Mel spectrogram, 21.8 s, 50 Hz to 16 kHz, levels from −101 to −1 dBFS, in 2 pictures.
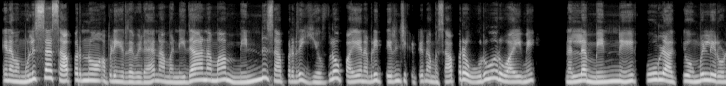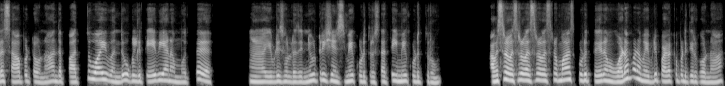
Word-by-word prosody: நாம 205 Hz, -3 st, +2 dB
முழுசா 275 Hz, -, +5 dB
சாப்பிடணும் 230 Hz, +1 st, +2 dB
அப்படிங்கறத 195 Hz, -3 st, -1 dB
விட 175 Hz, 0 st, -2 dB, 0.2 s
நாம 185 Hz, -4 st, -2 dB
நிதானமா 235 Hz, +6 st, +2 dB, 0.2 s
மென்னு 210 Hz, -, +2 dB
சாப்பிடுறது 205 Hz, +1 st, -3 dB, 0.3 s
எவ்வளவு 175 Hz, -, -1 dB, 0.2 s
பயன் 200 Hz, +2 st, 0 dB
அப்படி 205 Hz, +5 st, -1 dB, 0.2 s
தெரிஞ்சுக்கிட்டு 205 Hz, -2 st, -4 dB
நாம 190 Hz, -3 st, -3 dB
சாப்பிடுற 210 Hz, +7 st, 0 dB, 0.2 s
ஒரு, 215 Hz, +8 st, 0 dB
ஒரு 275 Hz, -, +2 dB
வாயுமே 190 Hz, +3 st, 0 dB, 0.5 s
நல்லா 200 Hz, +5 st, +3 dB, 0.2 s
மென்னு 195 Hz, +2 st, +2 dB, 0.3 s
கூழ் 250 Hz, +2 st, +2 dB
ஆக்கி 195 Hz, +3 st, -5 dB
உமிழ்நீரோட 205 Hz, -1 st, +1 dB
சாப்பிட்டோம்னா 185 Hz, -2 st, -3 dB
அந்தப் 200 Hz, -1 st, -4 dB
10 180 Hz, -, -4 dB
வாய் 260 Hz, 0 st, +5 dB
வந்து 185 Hz, +2 st, -1 dB
உங்களுக்குத் 205 Hz, -3 st, -3 dB
தேவையான 220 Hz, -1 st, +1 dB
மொத்த 175 Hz, -, -8 dB, 0.8 s
அ -, -, -1 dB, 0.2 s
எப்படி 185 Hz, +2 st, -1 dB
சொல்றது 185 Hz, -1 st, -2 dB
ந்யூட்ரிஷன்ஸ்மே 215 Hz, -3 st, 0 dB
கொடுத்துரும் 185 Hz, -4 st, -5 dB
சத்தயுமே 210 Hz, +2 st, 0 dB
கொடுத்துரும். 175 Hz, -3 st, -5 dB, 0.8 s
அவசர 205 Hz, +7 st, +4 dB
அவசர 235 Hz, +2 st, +2 dB
அவசர 230 Hz, +2 st, +1 dB
அவசரமா 235 Hz, +2 st, +1 dB, 0.2 s
குடுத்து 225 Hz, -3 st, -1 dB
நம்ம 210 Hz, -, +2 dB
உடம்ப 310 Hz, -, +2 dB
நம்ம 220 Hz, -6 st, +1 dB
எப்படி 225 Hz, +5 st, -3 dB
பழக்கப்படுத்தி 200 Hz, -1 st, -2 dB
இருக்கோனா, 180 Hz, -2 st, -3 dB
205 Hz, 135 wpm, -23 LUFS, 185-230 Hz, 0.8 s, முழுசா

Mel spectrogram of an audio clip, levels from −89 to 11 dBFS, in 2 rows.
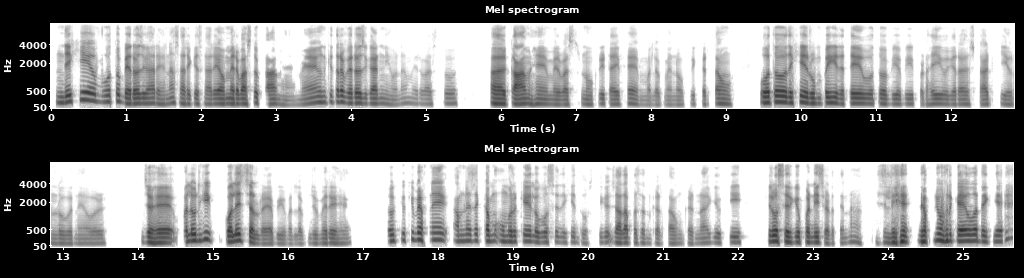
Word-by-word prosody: देखिए, 215 Hz, +7 st, +3 dB
वो 175 Hz, -2 st, -1 dB
तो 190 Hz, +2 st, -2 dB
बेरोजगार 135 Hz, -1 st, +1 dB
है 120 Hz, -, -8 dB
ना 145 Hz, +3 st, -8 dB
सारे 130 Hz, -3 st, -7 dB
के 130 Hz, -, -7 dB
सारे 125 Hz, +1 st, -5 dB
और 125 Hz, -, +2 dB
अ, -, -, -6 dB
मेरे 130 Hz, -1 st, +1 dB
पास 130 Hz, 0 st, +1 dB
तो 150 Hz, -, -1 dB
काम 125 Hz, -3 st, -5 dB
है। 105 Hz, -1 st, -18 dB
मैं 135 Hz, +6 st, -5 dB
उनकी 160 Hz, +1 st, -5 dB
तरह 170 Hz, 0 st, +2 dB
बेरोजगार 140 Hz, -2 st, 0 dB
नहीं 130 Hz, -2 st, -13 dB
हूँ 115 Hz, 0 st, -17 dB
ना 135 Hz, +3 st, -20 dB
मेरे 130 Hz, -3 st, -22 dB
पास 120 Hz, -1 st, -16 dB
तो 135 Hz, 0 st, -13 dB, 0.5 s
अ, 130 Hz, -2 st, +5 dB
काम 130 Hz, +1 st, +3 dB
है, 125 Hz, 0 st, -5 dB
मेरे 115 Hz, -1 st, -8 dB
पास 115 Hz, 0 st, -8 dB
तो 125 Hz, -, -17 dB
नौकरी 120 Hz, +2 st, -10 dB
टाइप 120 Hz, -2 st, -8 dB
है। 130 Hz, -2 st, -5 dB
मतलब 110 Hz, 0 st, -17 dB
मैं 110 Hz, -, -18 dB
नौकरी 110 Hz, +2 st, -19 dB
करता 130 Hz, +3 st, -9 dB
हूँ। 130 Hz, -2 st, -5 dB, 0.4 s
वो 155 Hz, 0 st, +8 dB
तो 170 Hz, 0 st, +6 dB
देखिए 150 Hz, +2 st, +3 dB
रूम 140 Hz, -1 st, 0 dB
पे 150 Hz, -, +2 dB
ही 150 Hz, 0 st, +3 dB
रहते 140 Hz, +1 st, -1 dB
हैं 135 Hz, -, +3 dB
वो 130 Hz, -1 st, -2 dB
तो 130 Hz, 0 st, -5 dB
अभी-अभी 125 Hz, 0 st, -9 dB
पढ़ाई 125 Hz, 0 st, -8 dB
वग़ैरह 120 Hz, -1 st, -9 dB
स्टार्ट 115 Hz, 0 st, -10 dB
की 125 Hz, -, -18 dB
है 115 Hz, -, -10 dB
उन 115 Hz, 0 st, -15 dB
लोगों 110 Hz, -1 st, -10 dB
ने 110 Hz, 0 st, -17 dB
और 115 Hz, +1 st, -14 dB, 0.5 s
जो 140 Hz, -1 st, +4 dB
है 130 Hz, +1 st, +5 dB
मतलब 155 Hz, +3 st, 0 dB
उनकी 205 Hz, +5 st, +2 dB, 0.2 s
कॉलेज 175 Hz, +3 st, +6 dB
चल 130 Hz, -, +3 dB
रहा 110 Hz, 0 st, -8 dB
है 110 Hz, -, -5 dB
अभी 110 Hz, -1 st, -14 dB
मतलब 105 Hz, 0 st, -18 dB
जो 115 Hz, -1 st, -13 dB
मेरे 120 Hz, 0 st, -6 dB
हैं। 115 Hz, +1 st, -14 dB, 0.5 s
तो 170 Hz, -, +1 dB
क्योंकि 190 Hz, +4 st, -9 dB
मैं 200 Hz, -, +6 dB
अपने 200 Hz, +1 st, 0 dB, 0.2 s
अपने 165 Hz, +2 st, -2 dB
से 180 Hz, -, -3 dB
कम 170 Hz, -1 st, 0 dB
उम्र 160 Hz, -2 st, -1 dB
के 165 Hz, +1 st, -1 dB
लोगों 140 Hz, -2 st, -2 dB
से 145 Hz, +1 st, -11 dB
देखिए 140 Hz, +1 st, -13 dB
दोस्ती 130 Hz, +3 st, -14 dB
ज़्यादा 130 Hz, -1 st, -1 dB
पसंद 125 Hz, -2 st, -14 dB
करता 115 Hz, 0 st, -15 dB
हूँ 110 Hz, +1 st, -13 dB
करना 115 Hz, +3 st, -13 dB
क्योंकि 135 Hz, +2 st, -10 dB
फ़िर 140 Hz, +3 st, -6 dB
वो 160 Hz, -, +9 dB
सिर 155 Hz, -3 st, +3 dB
के 140 Hz, -, -4 dB
ऊपर 140 Hz, 0 st, 0 dB
नहीं 140 Hz, 0 st, 0 dB
चढ़ते 120 Hz, -1 st, -11 dB
ना 140 Hz, 0 st, -15 dB, 0.2 s
इसलिए 135 Hz, +5 st, +2 dB, 0.2 s
जो 155 Hz, -, +4 dB
अपनी 185 Hz, +3 st, +1 dB
उम्र 170 Hz, -1 st, +5 dB
के 165 Hz, 0 st, +8 dB
वो 175 Hz, +1 st, +6 dB
देखिए 160 Hz, 0 st, -2 dB
130 Hz, 250 wpm, -23 LUFS, 120-150 Hz, 0.5 s, वो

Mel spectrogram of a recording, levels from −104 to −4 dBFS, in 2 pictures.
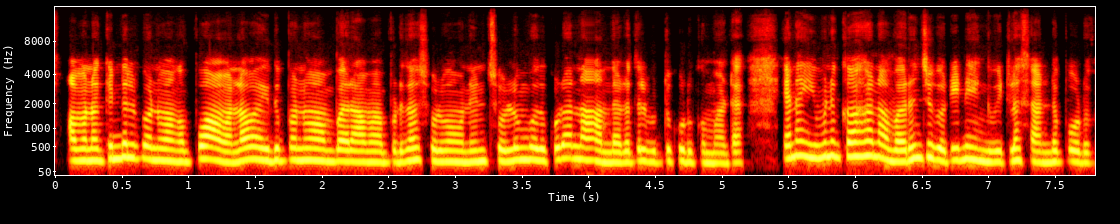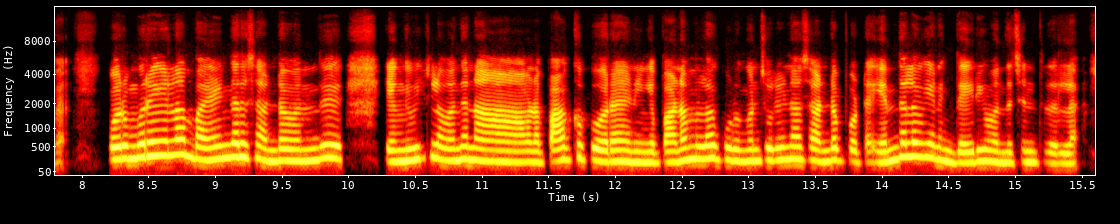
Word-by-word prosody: "அவனைக் 230 Hz, 0 st, +1 dB
கிண்டல் 275 Hz, +2 st, +3 dB
பண்ணுவாங்க. 225 Hz, -4 st, +1 dB
போ, 260 Hz, -, +4 dB
அவன் 200 Hz, -3 st, +2 dB
எல்லாம் 235 Hz, +4 st, +2 dB
இது 235 Hz, -, +1 dB
பண்ணுவான். 230 Hz, -2 st, +1 dB
பாரு, 210 Hz, -1 st, +3 dB
அவன் 200 Hz, 0 st, 0 dB
அப்டி 200 Hz, +2 st, -4 dB
தான் 240 Hz, -, -1 dB
சொல்லுவான்." 210 Hz, -1 st, 0 dB
அப்டின்னு 210 Hz, +1 st, -1 dB
சொல்லும்பொழுது 230 Hz, 0 st, +1 dB
கூட, 270 Hz, +2 st, 0 dB
நான் 235 Hz, -2 st, +2 dB
அந்த 195 Hz, 0 st, 0 dB
இடத்துல 215 Hz, +2 st, -2 dB
விட்டுக் 200 Hz, +2 st, -7 dB
குடுக்க 195 Hz, -3 st, -3 dB
மாட்டேன். 190 Hz, +1 st, -5 dB, 0.3 s
ஏன்னா, 310 Hz, +3 st, +1 dB
இவனுக்காக 300 Hz, +2 st, +2 dB
நான் 245 Hz, -5 st, +1 dB
வரிஞ்சு 265 Hz, +6 st, +3 dB
கட்டிட்டு 235 Hz, +3 st, 0 dB
எங்க 205 Hz, -2 st, +1 dB
வீட்டுல 215 Hz, +3 st, -1 dB
சண்ட 200 Hz, 0 st, 0 dB
போடுவேன். 200 Hz, -1 st, -5 dB, 0.3 s
ஒரு 255 Hz, +1 st, +4 dB
முறை 300 Hz, +2 st, +5 dB
எல்லாம் 330 Hz, -3 st, +1 dB
பயங்கர 265 Hz, +4 st, +2 dB
சண்ட 225 Hz, -2 st, 0 dB
வந்து 230 Hz, +5 st, -1 dB, 0.5 s
எங்க 215 Hz, -, +1 dB
வீட்டுல 260 Hz, +1 st, -3 dB
வந்து, 240 Hz, +2 st, 0 dB
நான் 215 Hz, -1 st, +3 dB, 0.2 s
அவன 200 Hz, 0 st, -1 dB
பாக்க 245 Hz, +4 st, 0 dB
போறேன். 215 Hz, -1 st, +2 dB
நீங்கப் 195 Hz, 0 st, -4 dB
பணம் 230 Hz, +5 st, +1 dB
எல்லாம் 260 Hz, 0 st, 0 dB
குடுங்கன்னு 220 Hz, 0 st, -2 dB
சொல்லி 240 Hz, +1 st, -2 dB
நான் 245 Hz, -2 st, -4 dB
சண்ட 220 Hz, +2 st, 0 dB
போட்டேன். 195 Hz, -1 st, -5 dB
எந்த 235 Hz, +6 st, 0 dB
அளவுக்கு 290 Hz, -2 st, 0 dB
எனக்குத் 200 Hz, -5 st, -2 dB
தைரியம் 210 Hz, +2 st, -1 dB
வந்துச்சுன்னு 195 Hz, 0 st, -5 dB
தெரியல. 180 Hz, 0 st, -5 dB
225 Hz, 225 wpm, -23 LUFS, 205-250 Hz, 0.5 s, முறை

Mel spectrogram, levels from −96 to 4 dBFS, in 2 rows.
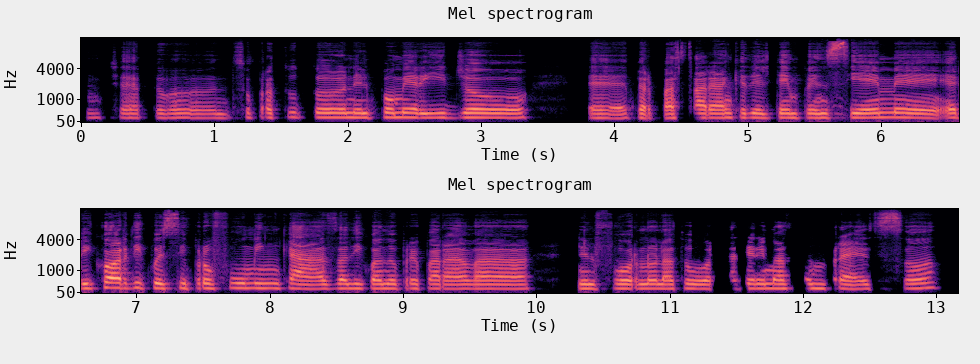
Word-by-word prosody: Mh, 185 Hz, -, -13 dB
certo, 180 Hz, -1 st, -8 dB
uhm 175 Hz, -1 st, -5 dB
soprattutto 195 Hz, 0 st, -2 dB
nel 190 Hz, -1 st, +2 dB
pomeriggio, 190 Hz, -1 st, +2 dB, 0.4 s
ehm, 170 Hz, -2 st, -3 dB
per 175 Hz, -1 st, -2 dB
passare 180 Hz, +2 st, -1 dB
anche 185 Hz, +1 st, 0 dB
del 180 Hz, -2 st, 0 dB
tempo 185 Hz, 0 st, 0 dB
insieme 185 Hz, 0 st, +2 dB
e 190 Hz, -, +2 dB
ricordi 210 Hz, +2 st, +5 dB
questi 205 Hz, +1 st, +1 dB
profumi 210 Hz, +1 st, 0 dB
in 205 Hz, 0 st, 0 dB
casa 185 Hz, -1 st, 0 dB
di 195 Hz, 0 st, 0 dB
quando 195 Hz, 0 st, +1 dB
preparava 185 Hz, -1 st, -1 dB, 0.3 s
nel 190 Hz, -1 st, +2 dB
forno 190 Hz, 0 st, +1 dB
la 185 Hz, -1 st, +1 dB
torta? 185 Hz, -1 st, -3 dB
Ti 190 Hz, -, -5 dB
è -, -, 0 dB
rimasto 195 Hz, 0 st, -1 dB
impresso? 195 Hz, +2 st, -3 dB
190 Hz, 135 wpm, -23 LUFS, 180-195 Hz, 0.4 s, ricordi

